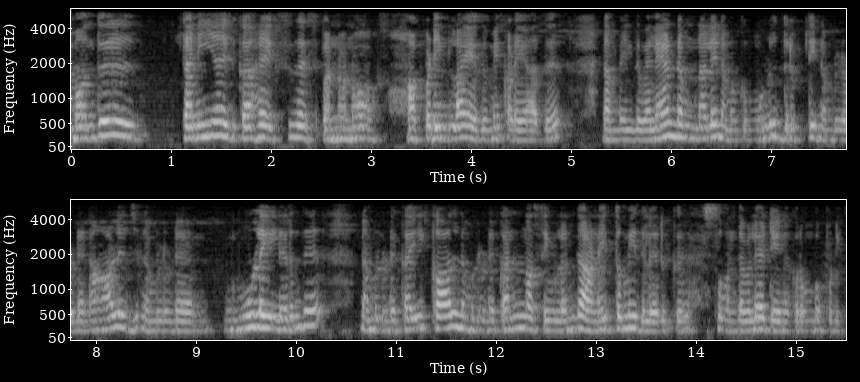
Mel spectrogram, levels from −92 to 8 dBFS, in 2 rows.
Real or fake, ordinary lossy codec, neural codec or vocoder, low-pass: fake; Opus, 64 kbps; vocoder, 24 kHz, 100 mel bands, Vocos; 5.4 kHz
